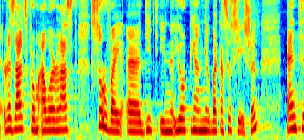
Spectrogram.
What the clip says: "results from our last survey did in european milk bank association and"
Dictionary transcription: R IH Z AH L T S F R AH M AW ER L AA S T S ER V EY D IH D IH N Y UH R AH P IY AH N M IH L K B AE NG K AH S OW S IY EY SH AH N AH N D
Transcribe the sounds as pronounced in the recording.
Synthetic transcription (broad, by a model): R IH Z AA L T S F R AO M AW ER L AA S T S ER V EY D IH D IH N Y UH R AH P IY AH N M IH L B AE K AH S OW S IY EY SH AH N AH N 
